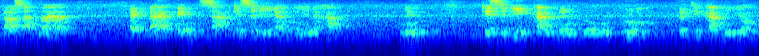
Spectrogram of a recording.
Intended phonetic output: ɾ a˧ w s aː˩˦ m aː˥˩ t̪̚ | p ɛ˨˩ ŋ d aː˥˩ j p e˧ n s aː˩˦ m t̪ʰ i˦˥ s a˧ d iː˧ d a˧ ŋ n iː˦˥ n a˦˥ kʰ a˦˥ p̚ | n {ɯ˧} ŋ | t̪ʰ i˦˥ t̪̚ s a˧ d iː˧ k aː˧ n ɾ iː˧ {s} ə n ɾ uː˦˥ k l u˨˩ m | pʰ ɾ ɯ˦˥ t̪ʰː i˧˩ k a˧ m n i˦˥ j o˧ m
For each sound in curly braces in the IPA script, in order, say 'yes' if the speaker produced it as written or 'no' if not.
no, no

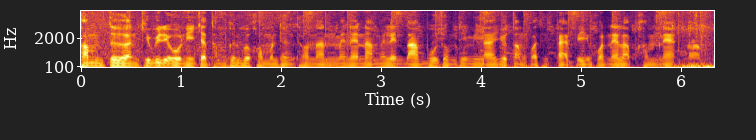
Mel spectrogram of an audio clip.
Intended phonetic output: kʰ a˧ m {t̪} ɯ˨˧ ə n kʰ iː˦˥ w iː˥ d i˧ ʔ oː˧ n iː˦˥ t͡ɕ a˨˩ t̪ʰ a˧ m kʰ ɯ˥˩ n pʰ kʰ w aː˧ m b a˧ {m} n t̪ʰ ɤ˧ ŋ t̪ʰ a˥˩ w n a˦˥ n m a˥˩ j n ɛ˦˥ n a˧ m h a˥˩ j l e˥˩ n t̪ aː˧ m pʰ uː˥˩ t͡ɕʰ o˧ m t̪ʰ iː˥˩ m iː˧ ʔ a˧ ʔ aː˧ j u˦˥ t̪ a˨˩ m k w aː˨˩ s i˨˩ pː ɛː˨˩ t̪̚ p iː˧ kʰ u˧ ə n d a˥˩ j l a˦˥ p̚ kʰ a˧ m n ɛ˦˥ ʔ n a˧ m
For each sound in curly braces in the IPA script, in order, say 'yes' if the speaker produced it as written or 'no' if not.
yes, no

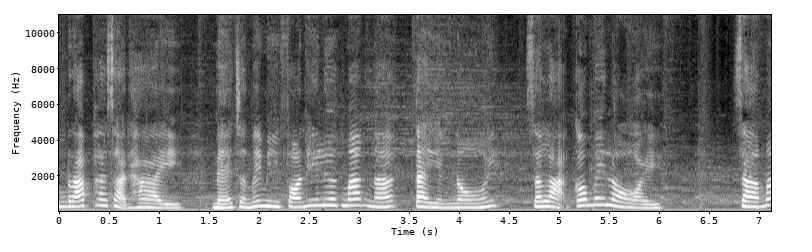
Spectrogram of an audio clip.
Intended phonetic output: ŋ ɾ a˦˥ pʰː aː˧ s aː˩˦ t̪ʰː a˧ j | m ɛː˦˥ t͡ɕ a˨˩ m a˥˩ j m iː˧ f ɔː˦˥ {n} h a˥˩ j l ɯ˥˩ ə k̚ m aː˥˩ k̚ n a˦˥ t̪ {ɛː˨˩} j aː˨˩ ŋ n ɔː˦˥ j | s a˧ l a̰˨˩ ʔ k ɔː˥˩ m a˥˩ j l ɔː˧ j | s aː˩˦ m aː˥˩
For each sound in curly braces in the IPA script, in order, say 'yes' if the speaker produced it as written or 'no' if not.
yes, yes

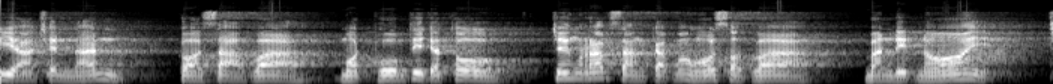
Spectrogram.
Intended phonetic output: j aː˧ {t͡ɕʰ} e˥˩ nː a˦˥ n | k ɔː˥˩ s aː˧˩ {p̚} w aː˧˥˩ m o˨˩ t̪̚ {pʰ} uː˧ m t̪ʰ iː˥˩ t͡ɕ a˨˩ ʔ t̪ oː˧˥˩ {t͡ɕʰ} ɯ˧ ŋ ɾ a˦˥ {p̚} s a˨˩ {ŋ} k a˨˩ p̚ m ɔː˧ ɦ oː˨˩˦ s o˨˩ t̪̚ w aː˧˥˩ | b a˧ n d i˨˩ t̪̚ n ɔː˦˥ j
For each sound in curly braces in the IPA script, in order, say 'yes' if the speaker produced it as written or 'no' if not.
yes, yes, yes, no, yes, yes

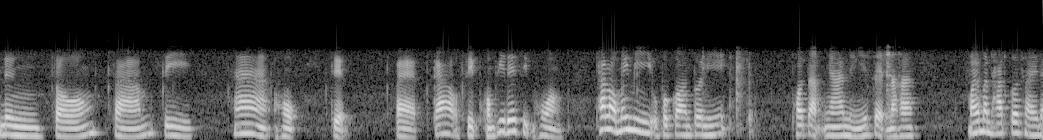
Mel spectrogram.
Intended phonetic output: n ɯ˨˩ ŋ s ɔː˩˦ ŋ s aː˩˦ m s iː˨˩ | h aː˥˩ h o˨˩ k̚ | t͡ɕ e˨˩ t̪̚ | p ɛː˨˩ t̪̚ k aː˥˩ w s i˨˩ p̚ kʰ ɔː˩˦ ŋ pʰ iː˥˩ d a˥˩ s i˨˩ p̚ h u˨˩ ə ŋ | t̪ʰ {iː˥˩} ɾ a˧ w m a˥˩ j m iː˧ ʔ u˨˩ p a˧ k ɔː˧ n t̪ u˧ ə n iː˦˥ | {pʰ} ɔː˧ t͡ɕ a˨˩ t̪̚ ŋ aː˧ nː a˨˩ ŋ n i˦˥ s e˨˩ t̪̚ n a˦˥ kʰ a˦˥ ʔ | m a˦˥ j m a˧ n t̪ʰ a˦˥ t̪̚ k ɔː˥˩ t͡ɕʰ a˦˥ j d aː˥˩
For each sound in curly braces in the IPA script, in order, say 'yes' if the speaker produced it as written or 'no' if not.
no, yes

